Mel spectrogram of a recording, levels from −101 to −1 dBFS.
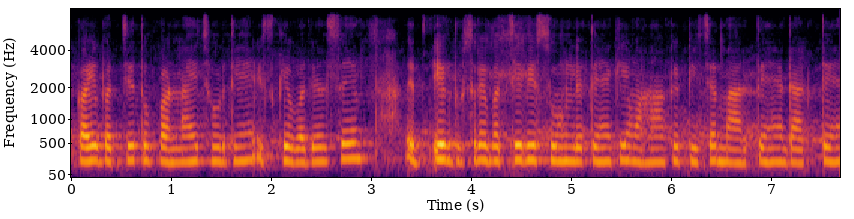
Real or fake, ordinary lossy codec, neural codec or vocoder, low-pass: fake; none; codec, 24 kHz, 6 kbps, HILCodec; 7.2 kHz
